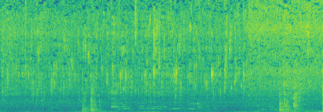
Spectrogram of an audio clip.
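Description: Potato chunks shallow-frying in hot refined oil in a kadai: a steady sizzle, with a wooden spatula stirring them and one brief scrape about two seconds in.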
